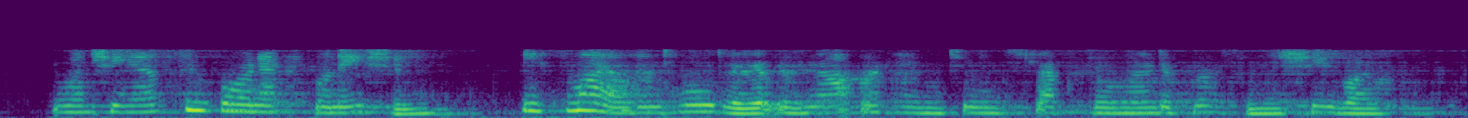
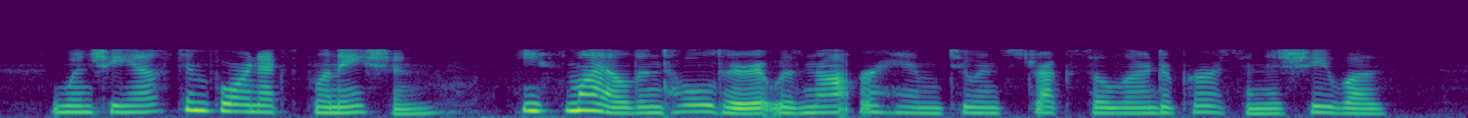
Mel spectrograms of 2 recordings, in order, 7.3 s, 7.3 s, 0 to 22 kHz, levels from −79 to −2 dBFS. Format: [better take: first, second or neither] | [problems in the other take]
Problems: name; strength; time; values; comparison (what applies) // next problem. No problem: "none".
second | noise reduction (neural separator model SepFormer DNS4)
